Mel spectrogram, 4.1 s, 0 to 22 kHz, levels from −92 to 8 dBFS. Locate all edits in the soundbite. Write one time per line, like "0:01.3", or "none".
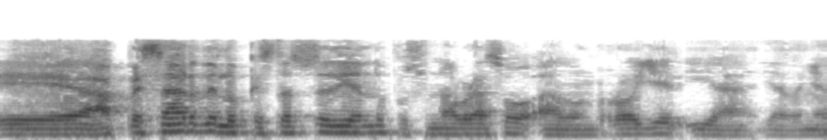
none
